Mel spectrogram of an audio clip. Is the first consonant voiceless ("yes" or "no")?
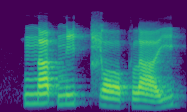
no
